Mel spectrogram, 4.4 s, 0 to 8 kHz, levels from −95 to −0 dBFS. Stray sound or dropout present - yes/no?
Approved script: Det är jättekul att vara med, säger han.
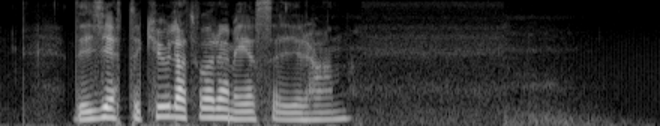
no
